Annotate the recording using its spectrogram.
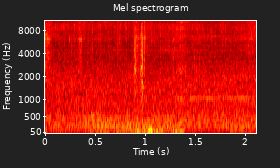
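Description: Wood campfire crackling with a few sharp pops over a steady hiss, as a thick wagyu steak sears on the embers; a dull knock about a second in.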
